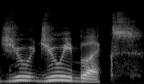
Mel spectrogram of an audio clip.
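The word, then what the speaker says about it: Juiblex: I'm going with Jubilex. – I don't know how to pronounce this. What is that? – Jueyblex. – Yeah, Jueyblex.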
